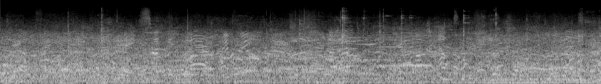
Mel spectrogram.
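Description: A large crowd shouts, screams and cheers loudly outdoors.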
